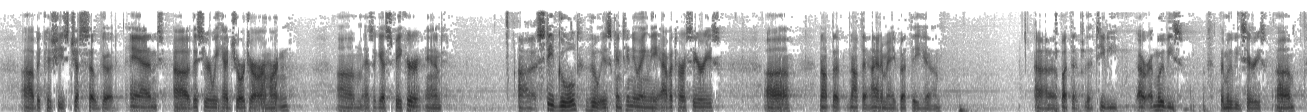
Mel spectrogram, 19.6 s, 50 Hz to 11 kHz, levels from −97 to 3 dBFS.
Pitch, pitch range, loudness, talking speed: 100 Hz, 95-110 Hz, -20 LUFS, 145 wpm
